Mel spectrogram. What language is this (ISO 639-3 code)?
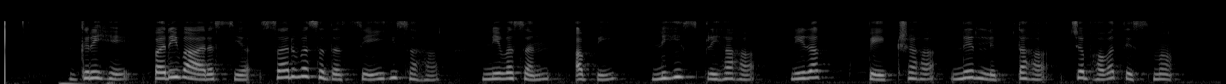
san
